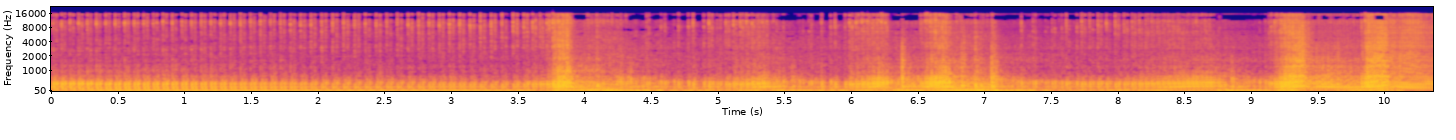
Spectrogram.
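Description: Aprilia RS 457's parallel-twin engine idling through an aftermarket full-system exhaust, with a slip-on muffler held by hand against the header pipe. The throttle is blipped a few times, each a short rise and fall in revs.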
